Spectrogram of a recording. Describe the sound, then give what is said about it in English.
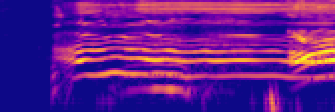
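A deep human voice imitates a husky dog howling, holding one long wavering wail before a brief break and a final rising, yelping glide. “Wow, you do dog impressions good too. Dog voices. It's not just humans. Mm. You got huskies down.”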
